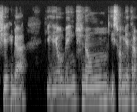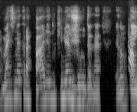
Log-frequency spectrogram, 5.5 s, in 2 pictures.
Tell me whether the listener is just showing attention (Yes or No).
Yes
